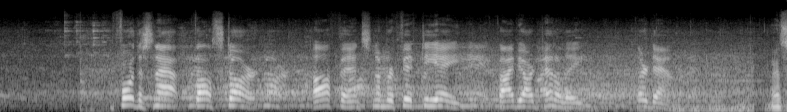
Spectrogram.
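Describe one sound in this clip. A middle-aged man announces a penalty through a stadium loudspeaker, echoing outdoors.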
